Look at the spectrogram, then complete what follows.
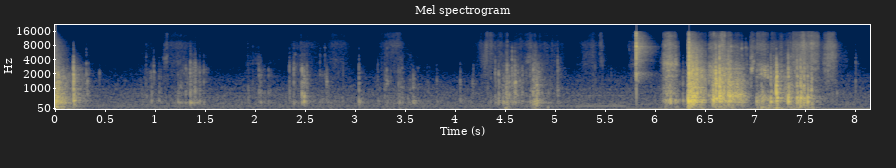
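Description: Unboxing a Nendoroid figure's packaging: a knock as the cardboard box is set down, then scattered taps and rustles as it is handled. About six seconds in comes a burst of loud crinkling and rattling, the clear plastic blister tray and paper insert being pulled out.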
